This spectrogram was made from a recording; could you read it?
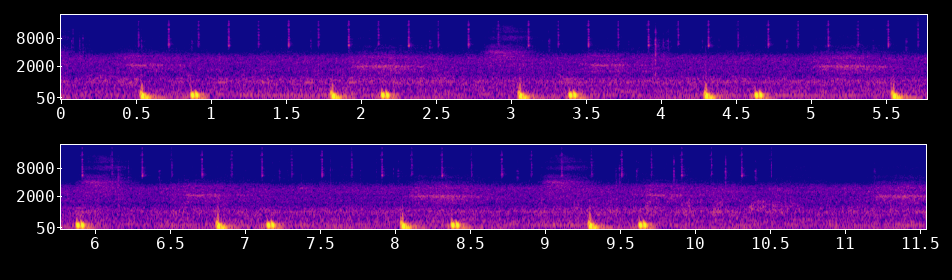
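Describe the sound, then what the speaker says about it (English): A slow, weak heartbeat is counted in the Sherlock Holmes Crimes and Punishments video game: steady paired lub-dub thumps, about nine pairs and roughly fifty beats a minute, sound close and alone over a faint background hum. "I need to concentrate and count the heartbeats."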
